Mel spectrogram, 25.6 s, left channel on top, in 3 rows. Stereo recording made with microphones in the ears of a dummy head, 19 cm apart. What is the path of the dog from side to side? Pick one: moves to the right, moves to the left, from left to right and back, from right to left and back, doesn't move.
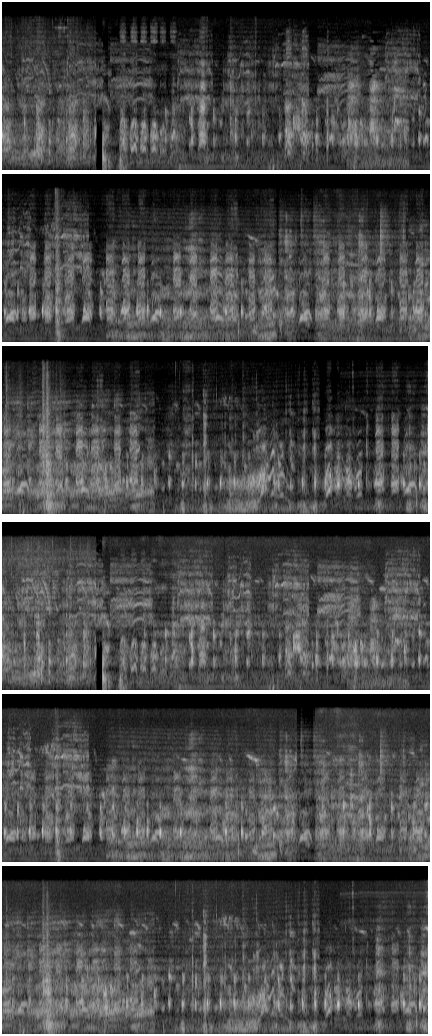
doesn't move.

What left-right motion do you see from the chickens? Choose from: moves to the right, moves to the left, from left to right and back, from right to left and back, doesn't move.
doesn't move.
